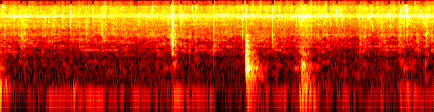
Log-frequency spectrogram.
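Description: Steak frying in a pan gives a steady, bright sizzle throughout, with a few soft scrapes and taps of utensils rising briefly above the hiss.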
